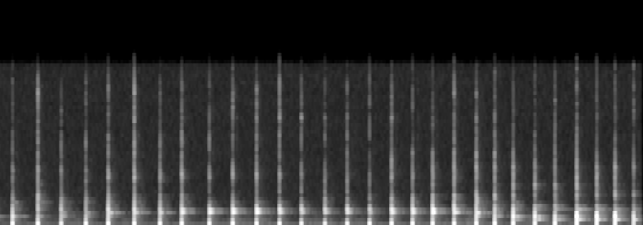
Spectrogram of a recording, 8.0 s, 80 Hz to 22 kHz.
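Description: Fingertips tap steadily on the end of a wooden bamboo cap fitted to a stainless steel bottle, held close to the mic. About 29 short, dry, hollow knocks, roughly four per second, each dying out almost at once. Their woody tone rises slightly in pitch, then slides lower toward the end.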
